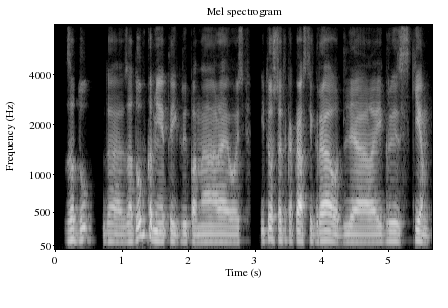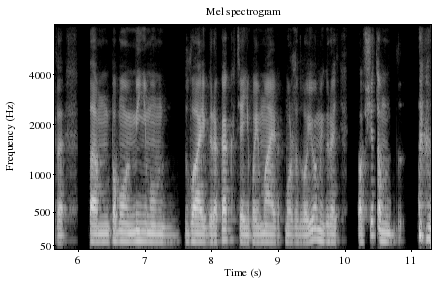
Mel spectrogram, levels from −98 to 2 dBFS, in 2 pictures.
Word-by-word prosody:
заду 135 +3 0
да, 110 -2 -2
задумка 115 - +2
мне 120 -2 +4
этой 115 0 -1
игры 110 +2 -3
понравилась. 105 -1 0 0.2
И 125 - -4
то, 145 - +2
что 130 -1 0
это 125 - -5
как 120 -2 -5
раз 115 +1 +6
игра 120 +2 +5
вот 105 -4 0
для 105 0 +2
игры 115 +2 0
с 115 +2 -5
кем-то. 115 -5 -1 0.3
Там, 110 -1 +2
по-моему, 115 0 0
минимум 105 -4 -1
2 110 -1 +3
игрока, 105 +5 0
хотя 130 -5 -4
не 100 - -2
понимаю, 105 0 -1
как 95 +2 -17
можно 105 -1 -5
вдвоем 120 +7 -1
играть. 110 -2 -4 0.2
Вообще, 185 - -3
там, 110 - -1 0.4
э, - - +5
110 Hz, 180 wpm, -23 LUFS, 105-120 Hz, 0.4 s, раз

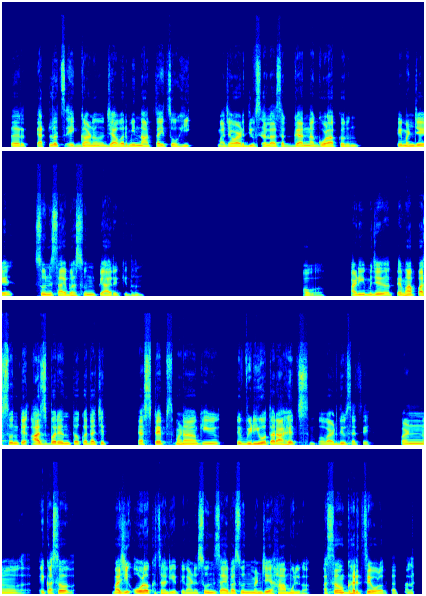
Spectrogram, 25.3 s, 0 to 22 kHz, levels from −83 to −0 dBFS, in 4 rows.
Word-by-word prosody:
तर 155 0 0
त्यातलंच 160 +6 -3
एक 165 0 -4
गाणं 140 +3 0
ज्यावर 145 +1 +1
मी 180 +2 0
नाचायचोही 140 -3 -2 0.4
माझ्या 125 +1 -3
वाढदिवसाला 135 +1 0
सगळ्यांना 140 +4 0
गोळा 130 0 +4
करून 130 +1 -4 0.6
ते 150 - -1
म्हणजे 150 +7 +2 0.4
सुन 165 -1 0
साहिबा 140 -3 -1
सुन 135 0 -4
प्यार 120 -3 0
की 125 - -13
धुन. 115 -2 -12 2.5
हो. 125 +1 -8 0.4
आणि 135 +2 +2
म्हणजे 150 +1 +1
तेव्हापासून 180 +3 +3
ते 195 - +5 0.2
आजपर्यंत 180 -2 +3
कदाचित 150 +1 0 0.5
त्या 150 - +2
स्टेप्स 160 +2 +2
म्हणा 140 -1 +2
की 145 0 0 0.3
ते 155 - 0
व्हिडिओ 135 +3 +3
तर 165 - +5
आहेच 150 +6 +3 0.2
अ, 120 - -10
वाढदिवसाचे, 130 +1 -3 0.5
पण 145 0 0
अ, 140 -2 -5 0.3
एक 165 +1 -1
असं 175 -1 +3 0.6
माझी 160 +5 +5
ओळख 170 +2 +5
झाली 125 -5 -3
आहे, 120 +1 -7
ते 125 - -6
गाणं 120 -1 -4
सून 160 +6 -1
साहेबा 160 0 +1
सून 165 0 -2
म्हणजे 155 +1 +1
हा 150 -3 +2
मुलगा 115 -4 -4 0.3
असं 155 -3 +2
घरचे 140 -1 +4
ओळखतात 110 -2 -2
मला. 115 +1 -10
145 Hz, 135 wpm, -25 LUFS, 130-160 Hz, 2.5 s, ते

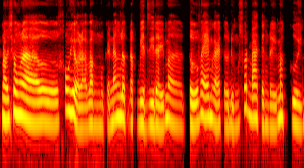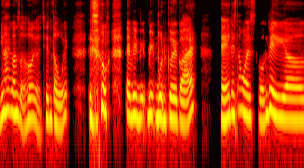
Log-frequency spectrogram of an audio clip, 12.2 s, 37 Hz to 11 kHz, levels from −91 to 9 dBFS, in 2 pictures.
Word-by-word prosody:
Nói 195 -2 +4
chung 235 +1 +4
là, 190 -5 +6
ờ, 175 -1 +1
không 265 +8 -3
hiểu 245 - +4
là 150 0 -3
bằng 165 -1 -3
một 160 - -10
cái 160 - -9
năng 195 +5 +1
lực 205 -1 0
đặc 175 -1 -7
biệt 170 -2 -2
gì 170 +1 -1
đấy, 155 -2 0
mà 170 -5 -4
tớ 165 0 +2
và 230 - -2
em 210 -1 +1
gái 165 -4 -2
tớ 160 -2 -7
đứng 155 +1 -7
suốt 285 +12 -3
3 205 -2 0
tiếng 165 -3 -8
đấy 150 -1 -5
mà 210 +1 0
cười 165 -4 -1
như 205 +8 0
hai 260 +1 0
con 235 -1 +2
dở 180 -9 -5
hơi 200 +3 -2
ở 135 - -10
trên 195 +10 -3
tàu 165 -5 -1
ấy, 225 +7 -5 0.4
thế 210 - +5
xong 200 +10 +4 0.4
tại 225 -2 +3
vì 220 +1 +3
bị 195 -1 -2
bị 225 0 +1
buồn 205 -1 +3
cười 200 -3 +3
quá 175 -2 +1
ấy. - - +2 0.5
Thế 190 0 +3
thế 230 - +1
xong 270 +3 -6
rồi 220 -4 +2
xuống 200 -1 -3
thì, 225 -6 +3
ờ, 190 -1 +1
190 Hz, 270 wpm, -23 LUFS, 170-210 Hz, 0.5 s, là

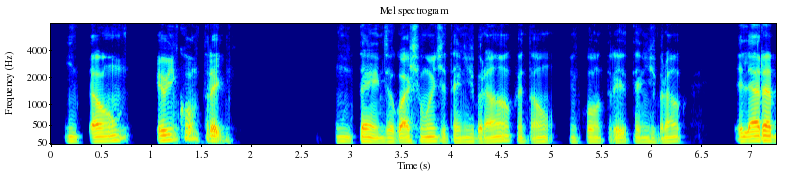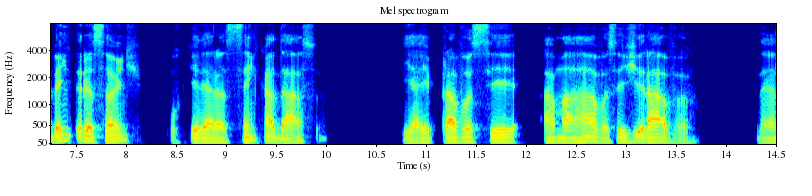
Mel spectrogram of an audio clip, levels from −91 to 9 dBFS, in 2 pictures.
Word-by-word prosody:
Então, 105 - +2 0.3
eu 120 +2 +5
encontrei 135 - 0 1.1
um 105 0 -4
tênis. 95 -3 +1
Eu 90 - 0
gosto 100 +3 +2
muito 105 0 +1
de 95 - -6
tênis 90 +1 -4
branco, 105 +3 -1
então 95 +2 -4
encontrei 95 0 -4
o - - -4
tênis 90 -1 -6
branco. 95 +5 -4 0.5
Ele 105 +2 +3
era 115 +1 +9
bem - - +2
interessante, - - +1 0.2
porque - - -11
ele 90 - +2
era 90 0 +2
sem 85 - -4
cadarço, - - 0 0.8
e 85 - -3
aí, 85 +4 0
pra 90 +1 +2
você 95 0 -1 0.2
amarrar, 95 +4 +1
você 90 0 -4
girava, 95 -2 +1 0.6
né. 90 +1 -5
95 Hz, 135 wpm, -25 LUFS, 90-105 Hz, 1.1 s, era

